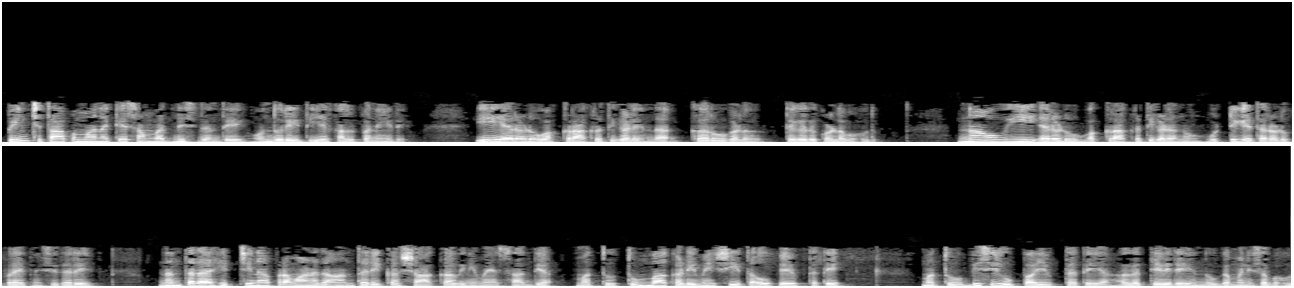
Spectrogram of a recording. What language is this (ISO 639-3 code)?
kan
